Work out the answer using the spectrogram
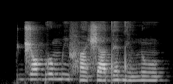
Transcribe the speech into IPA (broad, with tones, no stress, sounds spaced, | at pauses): d͡ʒ ɔ˦ ɡ o˦ m i˦˨ f ã˧ ʃ a˧ d ɛ˦ d ĩ˧ n ũ˧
